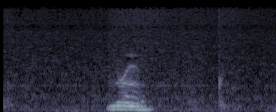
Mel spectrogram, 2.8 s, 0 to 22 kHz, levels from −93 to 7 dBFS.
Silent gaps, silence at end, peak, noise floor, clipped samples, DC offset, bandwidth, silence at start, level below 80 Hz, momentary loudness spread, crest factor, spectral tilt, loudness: none; 0 s; -22 dBFS; -58 dBFS; under 0.1%; under 0.1%; 16.5 kHz; 0.05 s; -64 dBFS; 23 LU; 18 dB; -6.5 dB/octave; -36 LUFS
